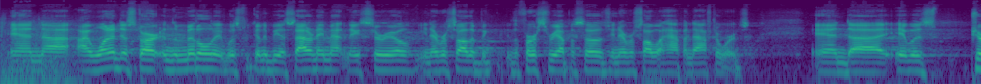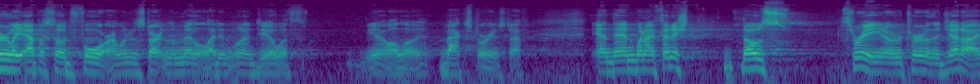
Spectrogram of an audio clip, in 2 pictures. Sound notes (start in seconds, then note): none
